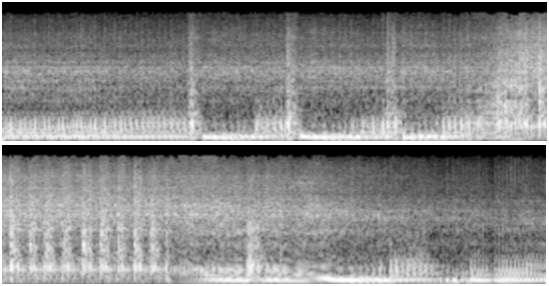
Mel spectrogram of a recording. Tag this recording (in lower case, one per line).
vehicle
motorcycle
